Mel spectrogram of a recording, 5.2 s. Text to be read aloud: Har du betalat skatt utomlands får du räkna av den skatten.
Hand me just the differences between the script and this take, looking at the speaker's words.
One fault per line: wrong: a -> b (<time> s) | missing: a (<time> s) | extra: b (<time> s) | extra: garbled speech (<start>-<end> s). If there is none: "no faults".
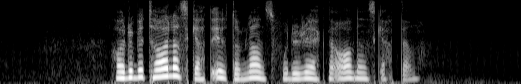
no faults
